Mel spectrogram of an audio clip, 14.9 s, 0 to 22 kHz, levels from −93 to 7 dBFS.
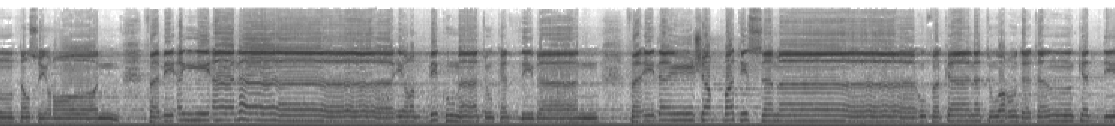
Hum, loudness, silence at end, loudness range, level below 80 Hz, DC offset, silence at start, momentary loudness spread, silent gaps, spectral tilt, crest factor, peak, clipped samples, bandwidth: none; -15 LUFS; 0 s; 4 LU; -26 dBFS; under 0.1%; 0 s; 9 LU; none; -2 dB/octave; 14 dB; -2 dBFS; under 0.1%; 16.5 kHz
